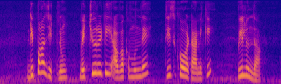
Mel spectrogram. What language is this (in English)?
Telugu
